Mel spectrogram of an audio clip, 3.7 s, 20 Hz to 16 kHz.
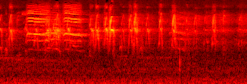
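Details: On 06/02/2022 in eastern North America, blue jays mobbing a red-shouldered hawk give harsh, squawking alarm calls in a ragged, overlapping chorus, several birds calling at once with high chirpy notes mixed in.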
